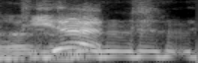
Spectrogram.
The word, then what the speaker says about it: teat: it's a tiat. It's pronounced tiat, by the way. It's Yeah. T-E-A-T.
